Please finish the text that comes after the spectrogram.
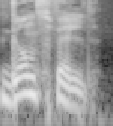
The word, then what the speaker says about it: Ganzfeld: de la vision et en allemand champ entier ça se prononce gansfeld ainsi il va créer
